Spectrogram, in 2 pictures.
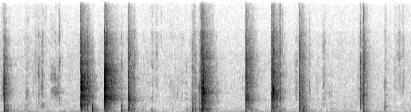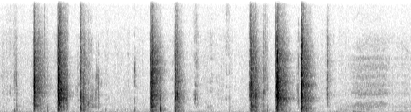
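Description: Playing cards are shuffled with soft clicks.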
